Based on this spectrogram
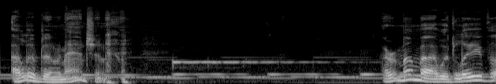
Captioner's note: chuckles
